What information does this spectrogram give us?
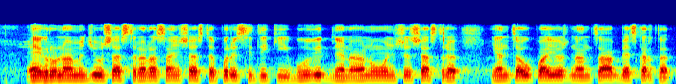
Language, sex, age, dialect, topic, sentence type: Marathi, male, 18-24, Standard Marathi, agriculture, statement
